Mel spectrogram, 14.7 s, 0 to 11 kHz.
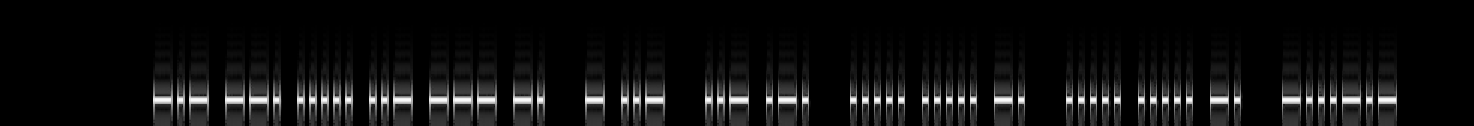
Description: Morse code, heard as a keyed tone, about 20 wpm, 700 Hz. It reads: KG5UON TU UR 55N 55N <BK>
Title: Speed-Racing Common QSO Phrases - 17wpm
